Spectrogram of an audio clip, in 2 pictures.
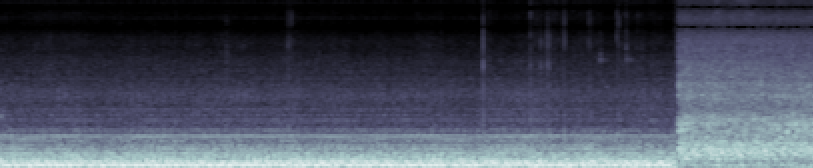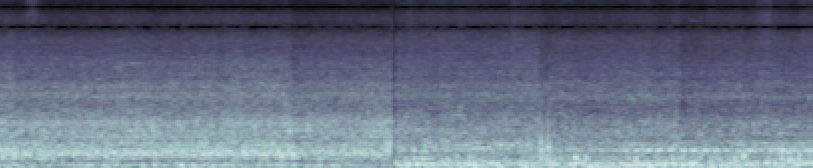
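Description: Running noise inside a moving passenger train coach: a steady low rumble from the wheels on the rails. About seven seconds in it switches abruptly to louder, hissier rushing noise of wheels and wind near the car's end door.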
